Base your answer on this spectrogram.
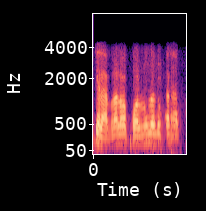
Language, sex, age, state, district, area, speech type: Assamese, male, 30-45, Assam, Golaghat, rural, conversation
